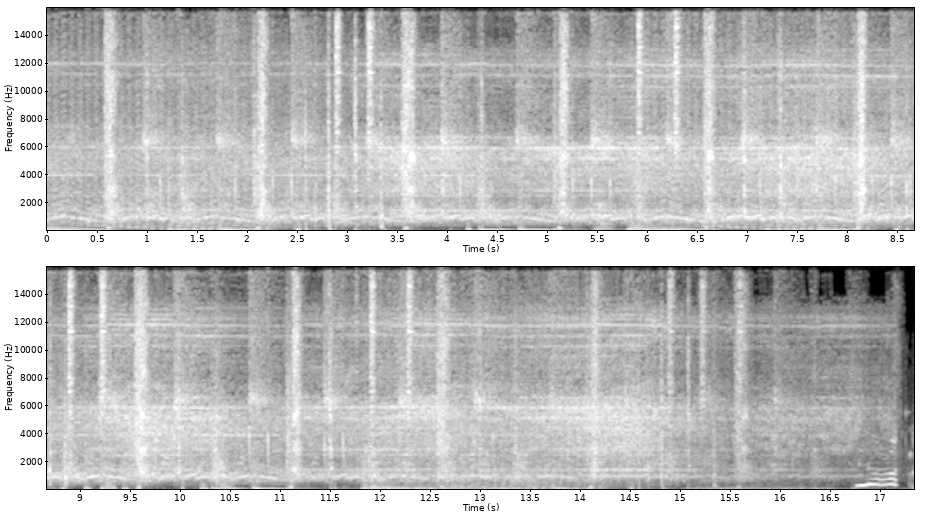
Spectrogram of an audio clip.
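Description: A Goctopus toy drone whirs steadily in flight, its small motors buzzing loud and close without a break, with a few knocks and bumps mixed into the continuous hum.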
